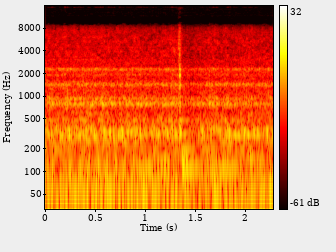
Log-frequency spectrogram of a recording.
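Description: Motor scooter engine idling steadily, with a single short click about one and a half seconds in.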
